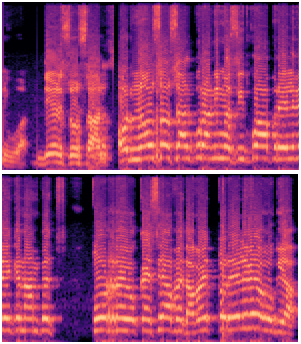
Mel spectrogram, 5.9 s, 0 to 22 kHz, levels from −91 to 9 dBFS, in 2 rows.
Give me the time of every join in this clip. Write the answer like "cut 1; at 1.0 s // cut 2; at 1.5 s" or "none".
none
